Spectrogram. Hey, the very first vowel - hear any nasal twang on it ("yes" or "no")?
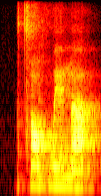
yes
